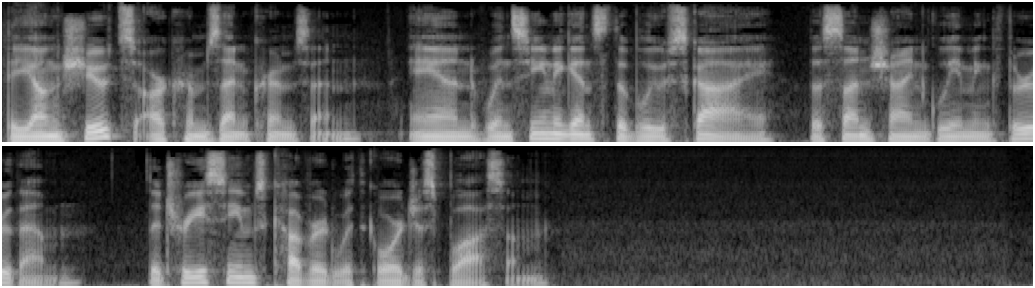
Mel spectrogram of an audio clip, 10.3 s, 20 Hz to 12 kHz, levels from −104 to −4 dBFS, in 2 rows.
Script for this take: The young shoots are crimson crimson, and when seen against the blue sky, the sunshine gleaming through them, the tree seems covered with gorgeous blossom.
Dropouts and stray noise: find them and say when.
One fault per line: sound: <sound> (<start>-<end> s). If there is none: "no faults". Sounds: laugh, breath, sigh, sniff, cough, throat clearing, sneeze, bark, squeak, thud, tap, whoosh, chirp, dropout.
no faults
